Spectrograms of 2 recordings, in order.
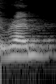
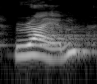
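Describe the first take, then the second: First: "rhyme" said short, without prolonging it; short unstressed rhyme. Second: "rhyme" drawn out long to stress it; prolonged stress. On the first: Teacher showing students how not to stress, "rhyme" cut short. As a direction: say "rhyme" quickly and simply, then stop. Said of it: "cannot simply say rhyme and then squid". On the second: Teacher showing students what stress is, "rhyme" prolonged. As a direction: stretch the sound of "rhyme" slowly. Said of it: "it has to be prolonged". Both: Shown as a demonstration.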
